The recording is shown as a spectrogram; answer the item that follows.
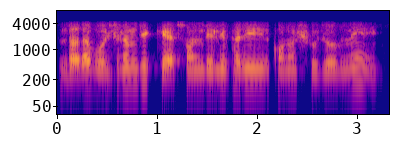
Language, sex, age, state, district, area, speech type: Bengali, male, 30-45, West Bengal, Purulia, urban, conversation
